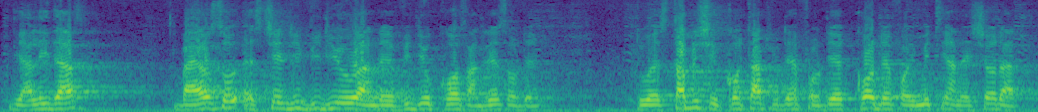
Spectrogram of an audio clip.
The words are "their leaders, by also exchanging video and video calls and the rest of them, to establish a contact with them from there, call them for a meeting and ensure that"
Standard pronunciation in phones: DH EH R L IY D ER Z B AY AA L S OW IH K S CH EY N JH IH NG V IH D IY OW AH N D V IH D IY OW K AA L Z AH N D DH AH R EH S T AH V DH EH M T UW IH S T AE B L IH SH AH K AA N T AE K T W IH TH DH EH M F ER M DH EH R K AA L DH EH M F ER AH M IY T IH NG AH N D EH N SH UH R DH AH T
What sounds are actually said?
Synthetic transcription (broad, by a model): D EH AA L IY D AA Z B AY AA L S OW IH K S CH EY N JH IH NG V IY D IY OW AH N D V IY D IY OW K AA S AH N D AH R EH S T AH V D EH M T UW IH S T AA B L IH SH AH K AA T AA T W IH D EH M F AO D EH K AA L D EH M F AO AH M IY T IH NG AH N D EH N SH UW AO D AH T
